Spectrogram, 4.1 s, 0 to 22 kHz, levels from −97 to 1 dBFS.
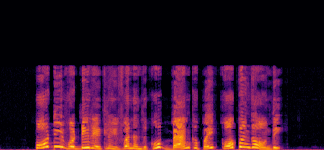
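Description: From start to finish, the speech has a gritty, metallic treble, and s sounds come out lispy. Nothing sits above about 12.3 kHz, and the codec damage is plainly audible. This is likely HE-AAC compression at a very low bitrate, consistent with roughly 16 kbps. The codec spends its bits on the lower spectrum and then fills in the treble with copied, coarsely shaped lower bands, so the upper harmonics no longer line up with the real ones.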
